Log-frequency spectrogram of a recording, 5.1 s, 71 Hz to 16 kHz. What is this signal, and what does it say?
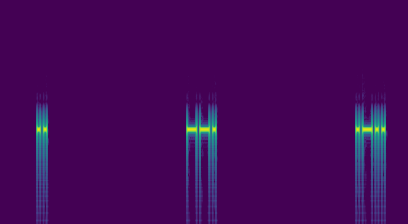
Morse code, heard as a keyed tone, about 30 wpm, spaced as for 5 wpm, 700 Hz. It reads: IGL
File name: Lesson 38e - Letter q - Three Characters 30wpm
